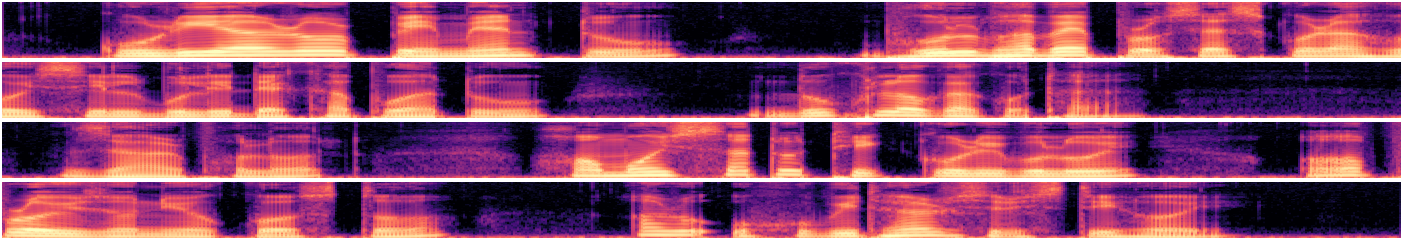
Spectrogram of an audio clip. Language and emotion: Assamese, sad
